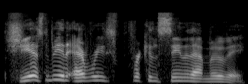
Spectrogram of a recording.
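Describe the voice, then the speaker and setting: A man's voice: on the high side, fast, sharp tone, dry recording. A man talking casually as a podcast guest, explaining with examples in an emphatic, storytelling way and often checking in with his listener. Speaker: podcast guest, writing coach and author.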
